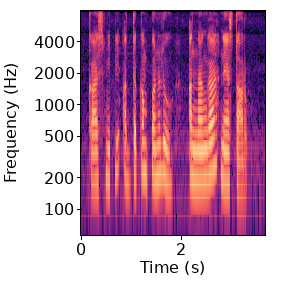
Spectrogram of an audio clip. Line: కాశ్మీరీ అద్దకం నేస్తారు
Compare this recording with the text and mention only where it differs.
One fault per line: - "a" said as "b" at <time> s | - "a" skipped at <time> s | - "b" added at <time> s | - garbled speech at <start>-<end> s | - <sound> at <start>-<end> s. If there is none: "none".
- dropout at 0.6-0.7 s
- "పనులు అందంగా" added at 1.4 s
